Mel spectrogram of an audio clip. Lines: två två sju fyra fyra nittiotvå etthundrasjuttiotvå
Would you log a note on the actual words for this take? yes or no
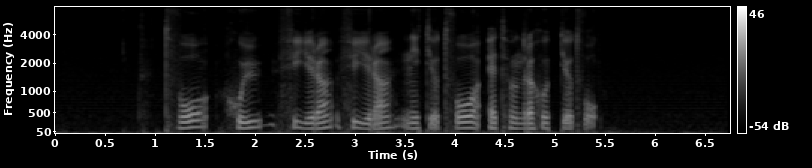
yes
